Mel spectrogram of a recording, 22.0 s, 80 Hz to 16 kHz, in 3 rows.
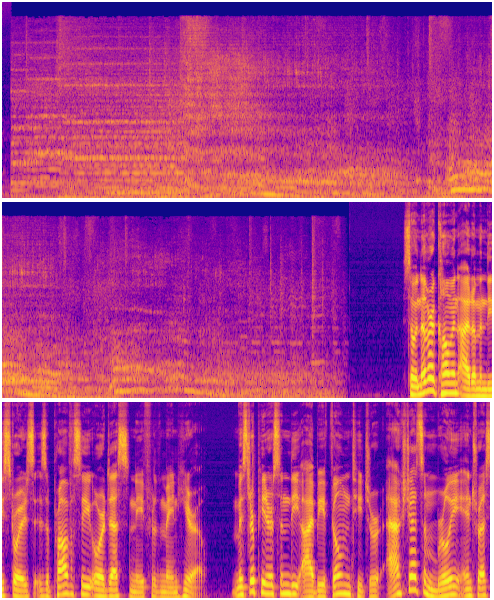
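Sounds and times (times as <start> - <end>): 
lion roaring: 2.6 - 12.0
speech: 13.4 - 22.0.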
